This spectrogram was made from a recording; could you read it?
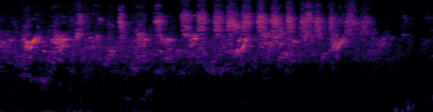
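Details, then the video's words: A happy pet budgerigar's chatter: rapid, buzzy warbled notes pulsing in quick succession, roughly three or four per second, fading out at the end. "Happy Budgie Sounds"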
